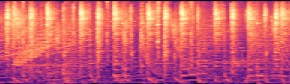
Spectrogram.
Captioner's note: game beeps and blips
